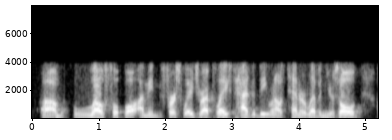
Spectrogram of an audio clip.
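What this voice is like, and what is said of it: East Coast American accent. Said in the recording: “Based out of the East Coast, as you could probably tell by my voice and my accent”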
